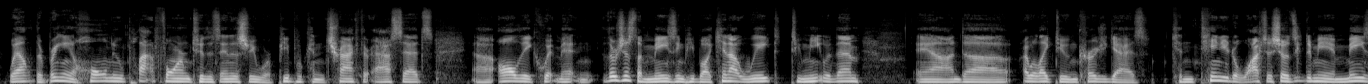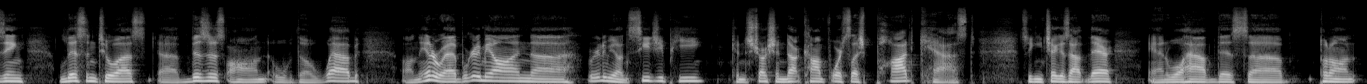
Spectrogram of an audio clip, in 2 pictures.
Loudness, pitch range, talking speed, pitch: -19 LUFS, 115-145 Hz, 200 wpm, 130 Hz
